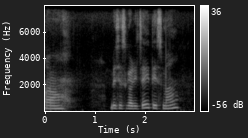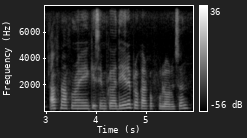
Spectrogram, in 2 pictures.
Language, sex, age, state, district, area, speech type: Nepali, female, 30-45, West Bengal, Kalimpong, rural, spontaneous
